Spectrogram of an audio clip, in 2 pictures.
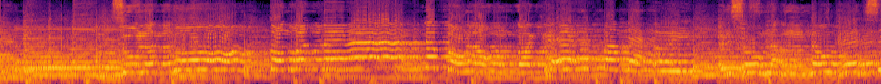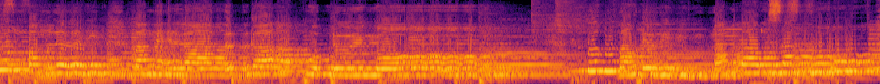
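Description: Live band music from a slow Vietnamese ballad, with a woman singing over electric guitar and drum accompaniment. The music briefly softens near the end.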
